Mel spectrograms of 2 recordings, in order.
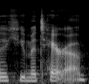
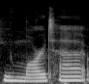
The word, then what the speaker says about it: hamartia: This critical flaw is known as the humartia. When editing, I realized I mispronounced this word entirely. It's hamartia or hamartia.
